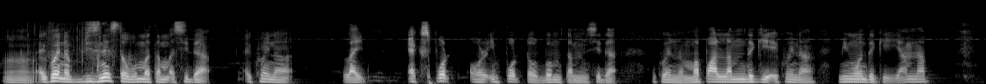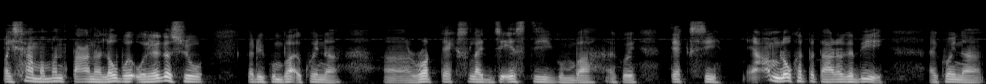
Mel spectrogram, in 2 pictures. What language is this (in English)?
Manipuri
